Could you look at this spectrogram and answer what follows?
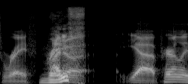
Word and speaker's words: Ralph: It's Rafe. Yeah, he said. Rafe. Yeah, apparently it's Rafe. Rafe? Yeah, apparently it's pronounced Rafe.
